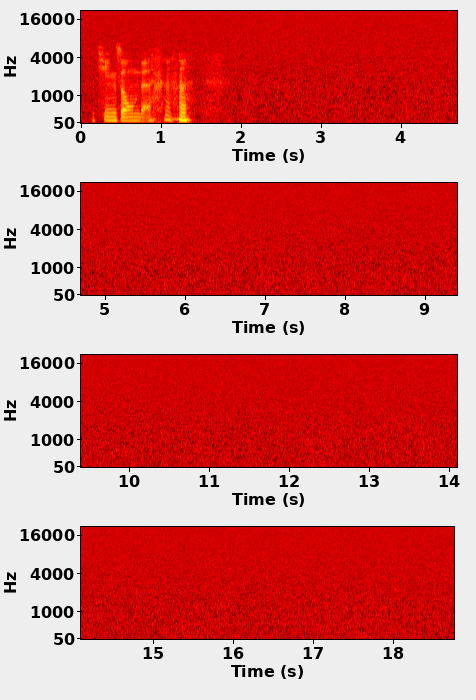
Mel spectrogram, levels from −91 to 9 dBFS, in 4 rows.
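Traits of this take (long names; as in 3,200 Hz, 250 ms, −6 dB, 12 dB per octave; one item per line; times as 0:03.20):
tremolo saw down 0.82 Hz, depth 80%
a quantiser's noise floor 8 bits, dither triangular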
